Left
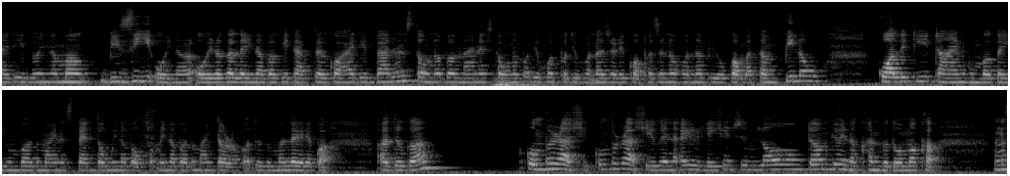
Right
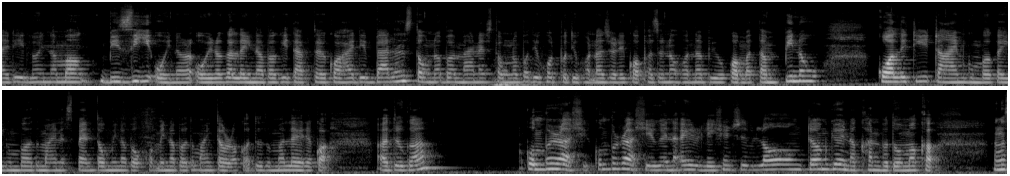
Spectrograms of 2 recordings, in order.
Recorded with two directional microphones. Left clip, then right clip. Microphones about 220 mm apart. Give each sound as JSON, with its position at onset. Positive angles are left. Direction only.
{"t": 0.0, "sound": "a woman's voice", "side_deg": -40}
{"t": 15.3, "sound": "a woman's voice", "side_deg": -45}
